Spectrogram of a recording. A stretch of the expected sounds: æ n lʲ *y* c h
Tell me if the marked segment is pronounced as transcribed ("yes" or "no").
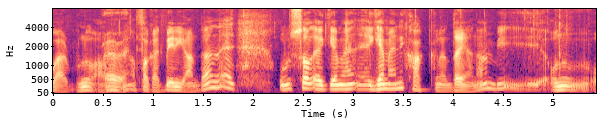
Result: no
